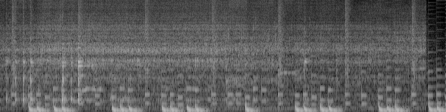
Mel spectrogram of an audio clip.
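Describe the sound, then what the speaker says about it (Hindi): Onions hiss and sizzle loudly in hot ghee, with steady crackling and repeated scraping of a spoon stirring the pot. "अब इसमें प्याज शामिल करेंगे।"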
